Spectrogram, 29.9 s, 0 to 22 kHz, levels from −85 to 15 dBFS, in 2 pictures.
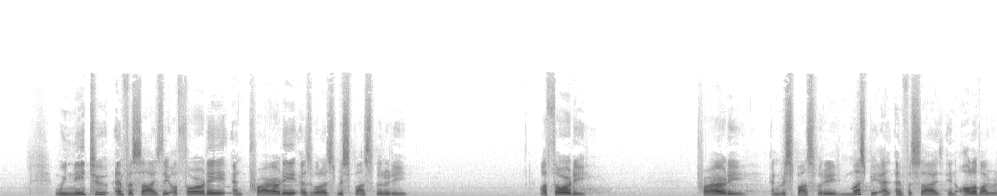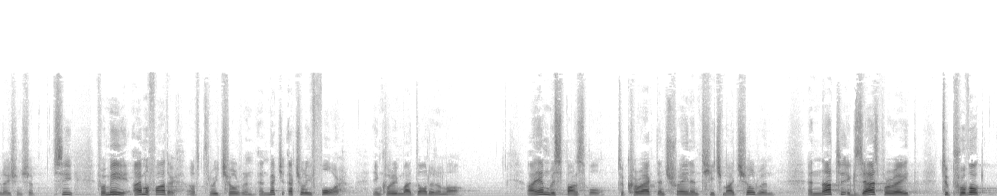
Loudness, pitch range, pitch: -22 LUFS, 140-185 Hz, 165 Hz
